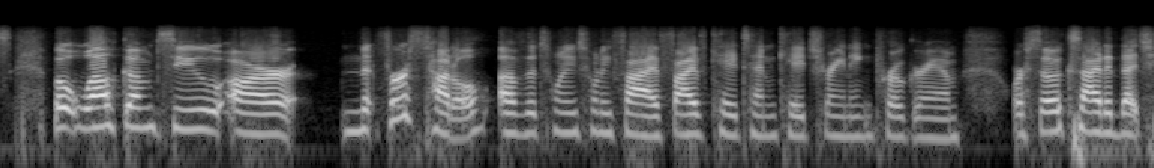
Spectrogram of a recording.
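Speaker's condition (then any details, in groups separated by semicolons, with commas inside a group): No condition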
